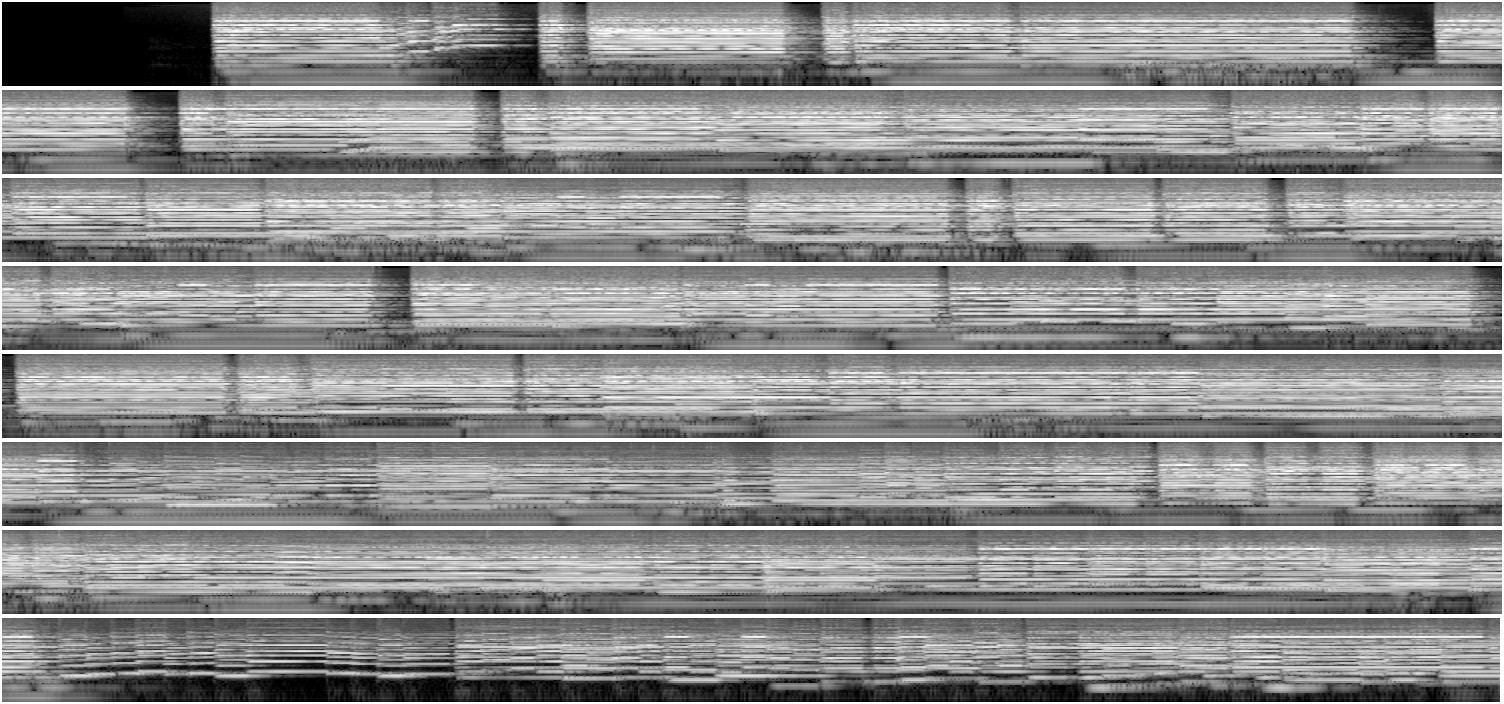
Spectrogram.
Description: Orgel Eitzendorf
Ausschnitte aus dem Konzert:
Improvisation "Backe, backe, Kuchen"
